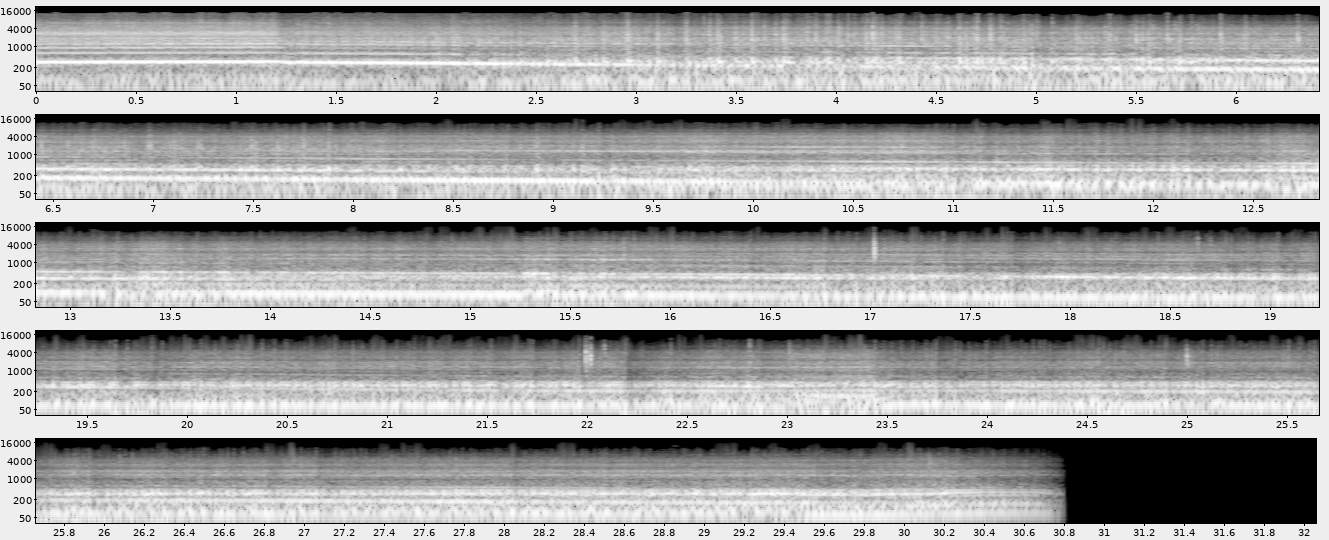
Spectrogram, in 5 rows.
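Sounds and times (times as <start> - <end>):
motorcycle engine running: 0.0 - 30.8.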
